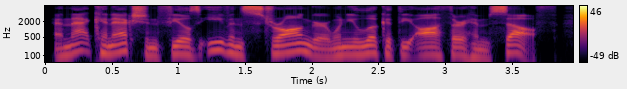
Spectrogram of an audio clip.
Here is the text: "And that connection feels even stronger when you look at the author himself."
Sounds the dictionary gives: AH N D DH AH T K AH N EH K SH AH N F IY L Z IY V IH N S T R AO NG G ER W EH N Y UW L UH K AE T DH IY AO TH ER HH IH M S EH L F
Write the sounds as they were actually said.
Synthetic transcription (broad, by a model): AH N DH AH T K AH N EH K SH AH N F IY L Z IY V IH N S T R AO NG G ER W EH N Y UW L UH K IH T DH IY AO TH ER HH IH M S EH L F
